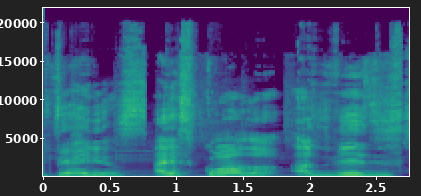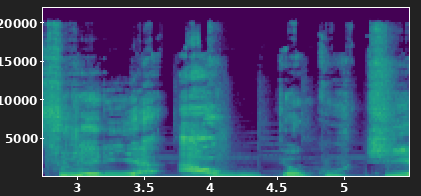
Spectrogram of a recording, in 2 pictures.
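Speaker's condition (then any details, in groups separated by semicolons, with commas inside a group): Cerebral palsy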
